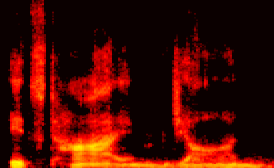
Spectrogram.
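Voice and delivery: a looming devil's quiet doom; ominous big devil. Acted. The big devil comes for John, low ominous whisper.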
